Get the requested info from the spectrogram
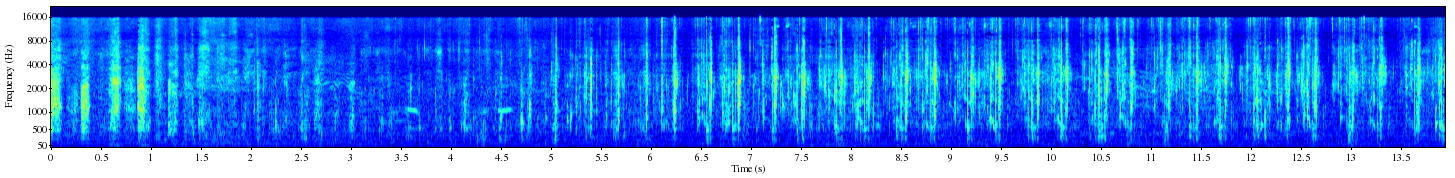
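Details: Boxer dog Fritzi, taught from puppyhood to drink from a bottle, drinking still water from a bottle; rapid, uneven, breathy bursts, about three to four each second, run steadily throughout.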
